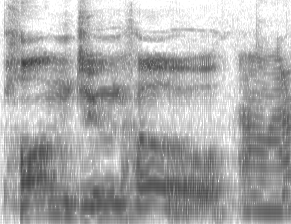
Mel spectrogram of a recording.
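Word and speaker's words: Bong Joon-ho: listened to it again they kept saying pong they were like pong Jun ho like over pronouncing the P I was like what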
